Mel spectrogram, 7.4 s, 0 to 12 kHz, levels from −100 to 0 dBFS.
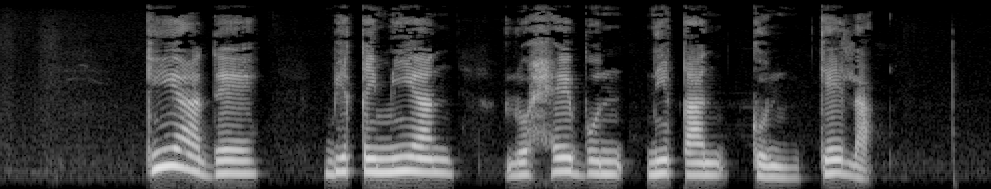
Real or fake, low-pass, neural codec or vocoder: real; 10.8 kHz; none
